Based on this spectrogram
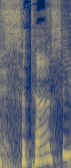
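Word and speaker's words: Asotasi: Is that the correct way to say it? Yeah. Asatasi? – Yeah, you got it right.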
